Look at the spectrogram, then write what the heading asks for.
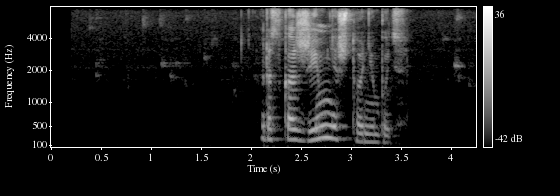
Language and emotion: Russian, neutral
